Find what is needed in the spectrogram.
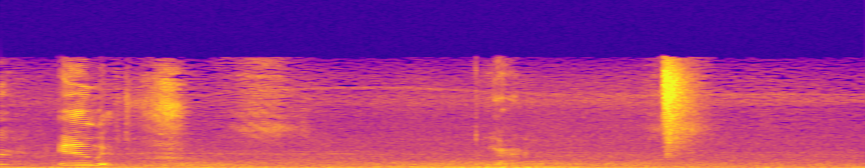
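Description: Steady low rumble of outdoor vehicle noise, with a brief sharp hiss about five seconds in.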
